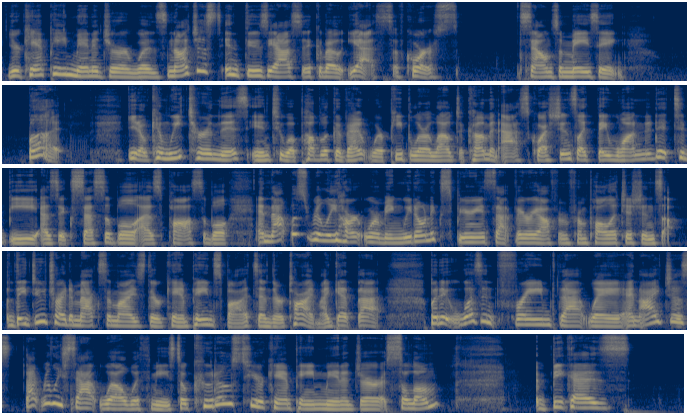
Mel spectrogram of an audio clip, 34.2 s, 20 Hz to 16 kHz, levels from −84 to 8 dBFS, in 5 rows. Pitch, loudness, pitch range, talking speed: 180 Hz, -24 LUFS, 160-215 Hz, 165 wpm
